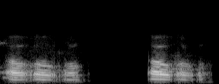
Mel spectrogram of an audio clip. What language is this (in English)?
Bodo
